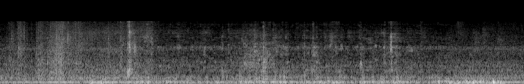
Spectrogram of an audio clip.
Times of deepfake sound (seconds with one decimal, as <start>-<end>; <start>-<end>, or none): 1.4-4.5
